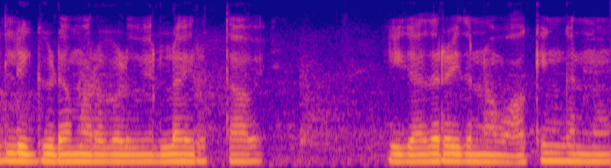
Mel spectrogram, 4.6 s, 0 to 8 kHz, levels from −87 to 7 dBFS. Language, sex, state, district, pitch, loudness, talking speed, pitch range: Kannada, male, Karnataka, Bellary, 130 Hz, -17 LUFS, 130 wpm, 125-130 Hz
